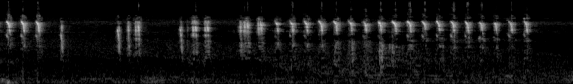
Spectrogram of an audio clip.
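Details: Velvet-fronted nuthatch calls combined with juvenile calls, meant for luring birds: a few paired high chips open into a sustained, fast, evenly paced trill of very high-pitched notes.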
